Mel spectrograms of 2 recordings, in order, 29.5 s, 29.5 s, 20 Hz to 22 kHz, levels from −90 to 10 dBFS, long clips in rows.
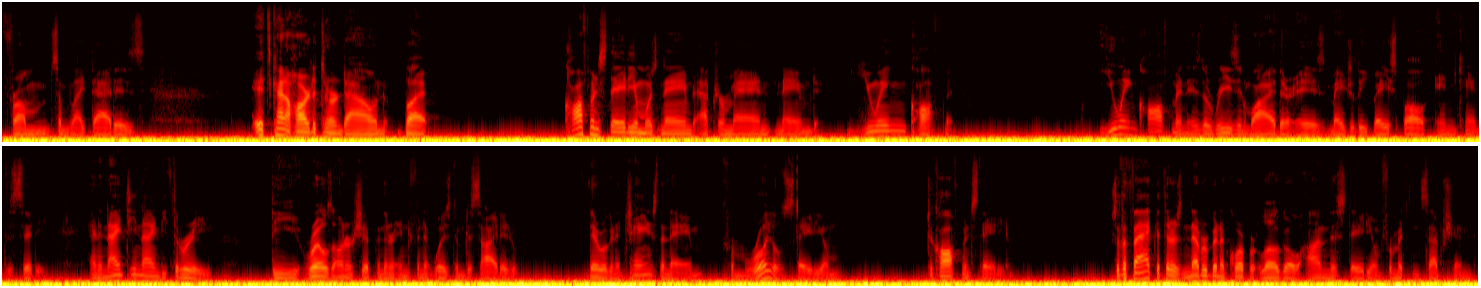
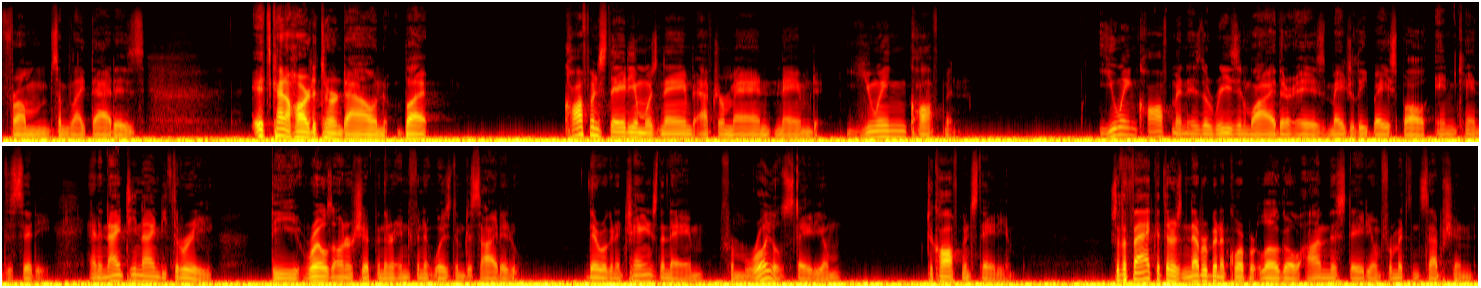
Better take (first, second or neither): second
